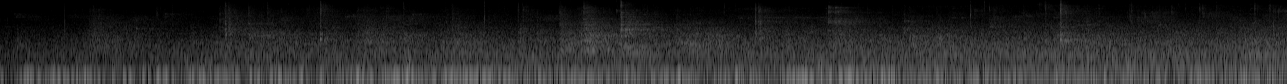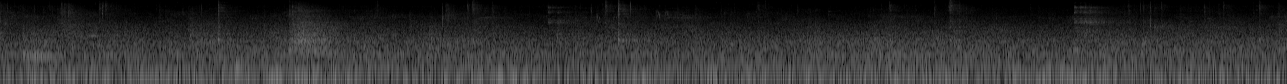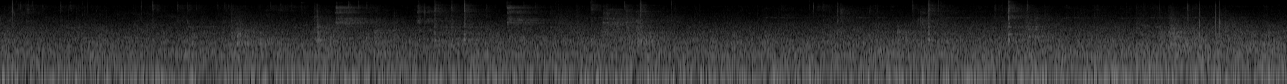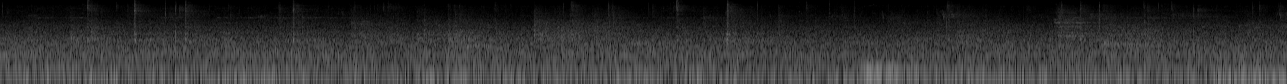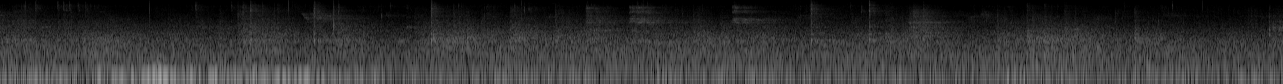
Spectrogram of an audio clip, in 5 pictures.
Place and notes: The last recording inside the great hall, the conditions were quite difficult since the wind was constantly blowing on this peak...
